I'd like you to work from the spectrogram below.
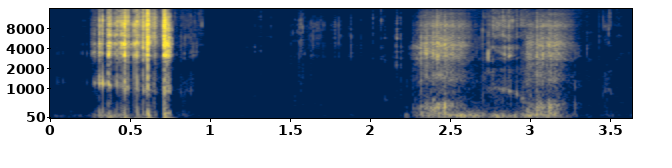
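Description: Two bursts of crisp crunching as someone bites and chews spicy mentaiko-flavoured rice crackers, separated by a quiet pause.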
